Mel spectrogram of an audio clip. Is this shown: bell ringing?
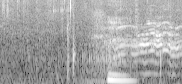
no

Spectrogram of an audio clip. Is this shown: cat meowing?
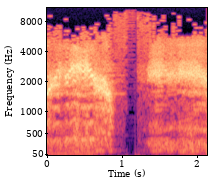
yes

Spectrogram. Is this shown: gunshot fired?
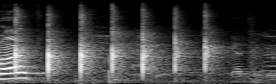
no

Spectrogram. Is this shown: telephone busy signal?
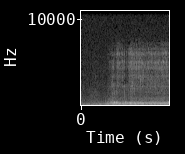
no

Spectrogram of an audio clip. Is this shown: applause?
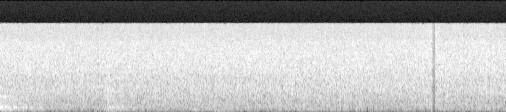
no

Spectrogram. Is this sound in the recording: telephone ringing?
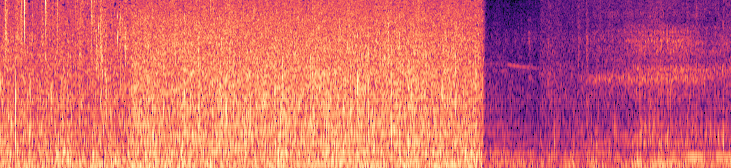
no

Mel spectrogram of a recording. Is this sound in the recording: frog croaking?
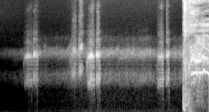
yes

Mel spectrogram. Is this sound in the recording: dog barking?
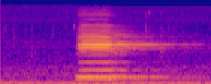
no

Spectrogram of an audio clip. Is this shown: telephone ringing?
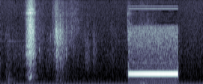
yes

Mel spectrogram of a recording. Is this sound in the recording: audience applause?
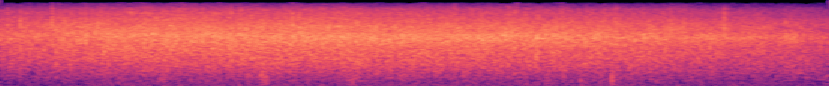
yes

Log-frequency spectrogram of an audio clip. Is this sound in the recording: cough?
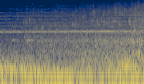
no

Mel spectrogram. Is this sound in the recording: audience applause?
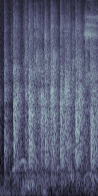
yes

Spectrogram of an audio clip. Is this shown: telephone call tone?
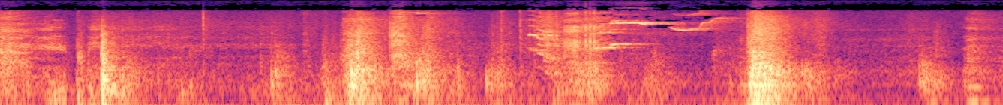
no

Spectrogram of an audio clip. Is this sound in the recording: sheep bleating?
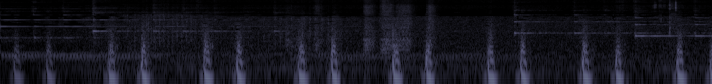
no

